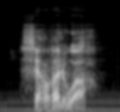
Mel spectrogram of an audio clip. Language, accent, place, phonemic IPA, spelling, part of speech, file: French, France, Lyon, /fɛʁ va.lwaʁ/, faire valoir, verb, LL-Q150 (fra)-faire valoir.wav
- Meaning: to assert, affirm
